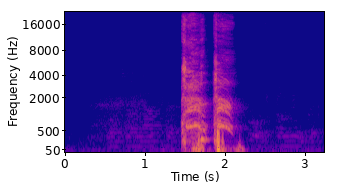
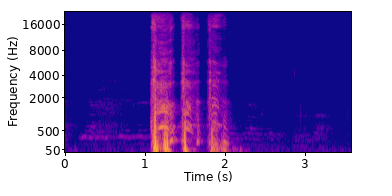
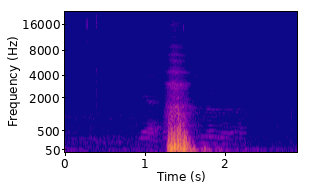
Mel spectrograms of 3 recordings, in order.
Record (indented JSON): {
  "cough_length": "3.2 s",
  "cough_amplitude": 23802,
  "cough_signal_mean_std_ratio": 0.29,
  "three_cough_length": "3.6 s",
  "three_cough_amplitude": 32768,
  "three_cough_signal_mean_std_ratio": 0.24,
  "exhalation_length": "2.9 s",
  "exhalation_amplitude": 9348,
  "exhalation_signal_mean_std_ratio": 0.25,
  "survey_phase": "alpha (2021-03-01 to 2021-08-12)",
  "age": "18-44",
  "gender": "Female",
  "wearing_mask": "No",
  "symptom_none": true,
  "smoker_status": "Never smoked",
  "respiratory_condition_asthma": false,
  "respiratory_condition_other": false,
  "recruitment_source": "REACT",
  "submission_delay": "1 day",
  "covid_test_result": "Negative",
  "covid_test_method": "RT-qPCR"
}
